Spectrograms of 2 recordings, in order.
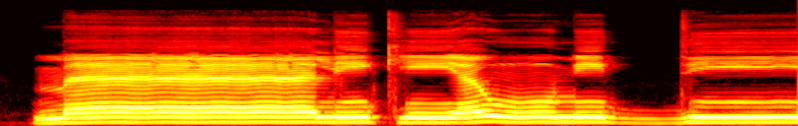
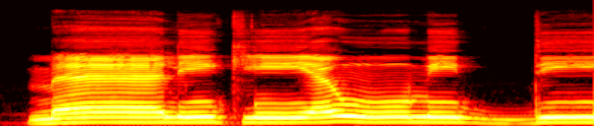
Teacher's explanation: The word Malik again contains an alif. There is no reason to extend it more than 2 harakat.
